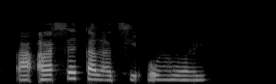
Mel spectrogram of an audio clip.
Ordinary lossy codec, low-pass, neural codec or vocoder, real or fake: MP3, 32 kbps; 7.2 kHz; codec, 16 kHz in and 24 kHz out, 0.6 kbps, FireRedTTS-2 codec; fake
